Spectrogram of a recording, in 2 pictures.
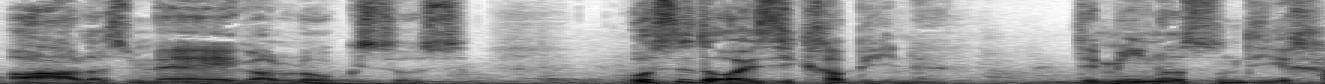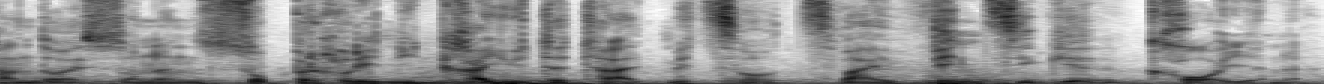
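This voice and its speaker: An actor playing a naive, eager young Swiss sailor in a radio play, casual and easily flustered. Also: male voice, deep voice, animated, moderate pace, very noisy. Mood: impressed.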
